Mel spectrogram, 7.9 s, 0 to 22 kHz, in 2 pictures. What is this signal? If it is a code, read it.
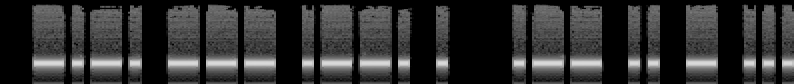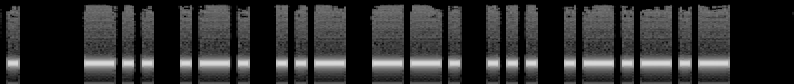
Morse code, heard as a keyed tone, about 25 wpm, 1000 Hz. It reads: COPE WITH DRUGS.
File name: qotdfiles / 25wpm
